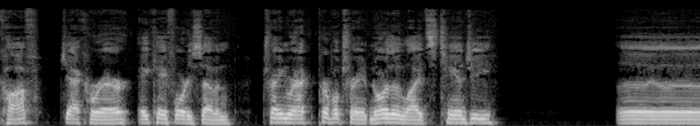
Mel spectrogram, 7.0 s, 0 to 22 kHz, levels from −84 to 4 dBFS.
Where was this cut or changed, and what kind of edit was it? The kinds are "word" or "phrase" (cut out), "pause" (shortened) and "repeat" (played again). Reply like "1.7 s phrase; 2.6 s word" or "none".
2.5 s pause; 3.7 s word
